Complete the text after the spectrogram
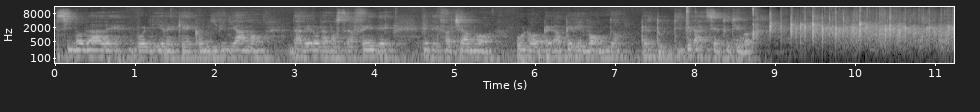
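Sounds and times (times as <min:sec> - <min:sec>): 
speech: 0:00.1 - 0:08.9
small group clapping at the end of Pope Francis's funeral: 0:08.7 - 0:11.2.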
